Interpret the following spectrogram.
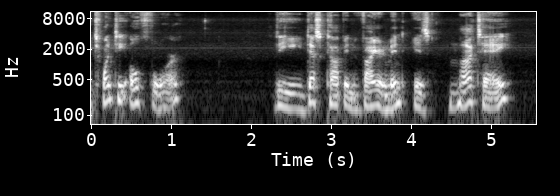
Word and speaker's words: MATE: the desktop environment is mate' rhymes with latte and the window manager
